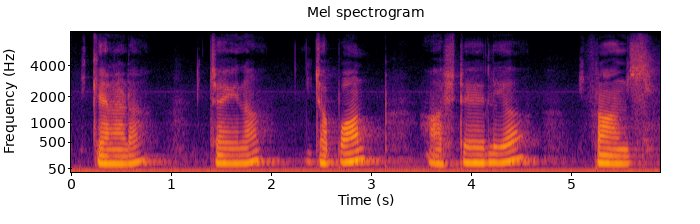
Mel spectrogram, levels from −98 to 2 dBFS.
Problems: constant background noise, low volume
